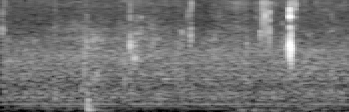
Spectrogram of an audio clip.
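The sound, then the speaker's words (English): Close-up chewing of something hard, with a couple of sharp crunchy bites standing out over softer mouth noises, quiet and right against the microphone with no talking. “I'm sure everybody likes hearing us chew into the mic.”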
